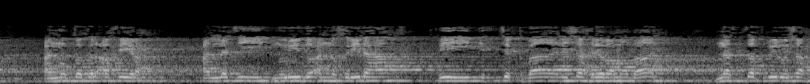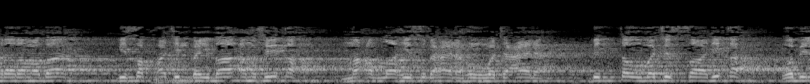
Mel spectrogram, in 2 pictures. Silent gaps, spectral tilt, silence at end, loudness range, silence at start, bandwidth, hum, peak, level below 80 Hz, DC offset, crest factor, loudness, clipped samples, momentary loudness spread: none; -5.5 dB/octave; 0 s; 1 LU; 0 s; 6.4 kHz; none; -4 dBFS; -58 dBFS; under 0.1%; 16 dB; -21 LUFS; under 0.1%; 6 LU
